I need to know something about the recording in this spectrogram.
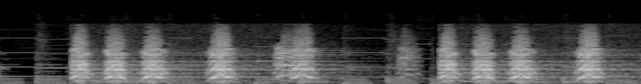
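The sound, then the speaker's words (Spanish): A dog barks in a quick series of sharp, loud barks, about nine in all, split into two runs by a brief pause. No one speaks. “¿Cómo hace el perro?”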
